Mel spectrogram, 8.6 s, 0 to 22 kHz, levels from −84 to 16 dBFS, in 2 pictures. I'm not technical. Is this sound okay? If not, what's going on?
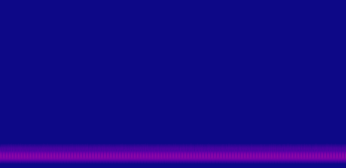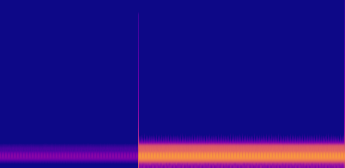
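No. From the start to about 6.06 seconds there is a 24-bit alignment error that leaves the audio far too quiet. Each sample was stored in the lower part of a larger container, and the playback side read it as if it filled the whole container, shrinking every value enormously. The sound is not distorted, just faded almost to nothing, so for those first six seconds you can barely hear it.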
